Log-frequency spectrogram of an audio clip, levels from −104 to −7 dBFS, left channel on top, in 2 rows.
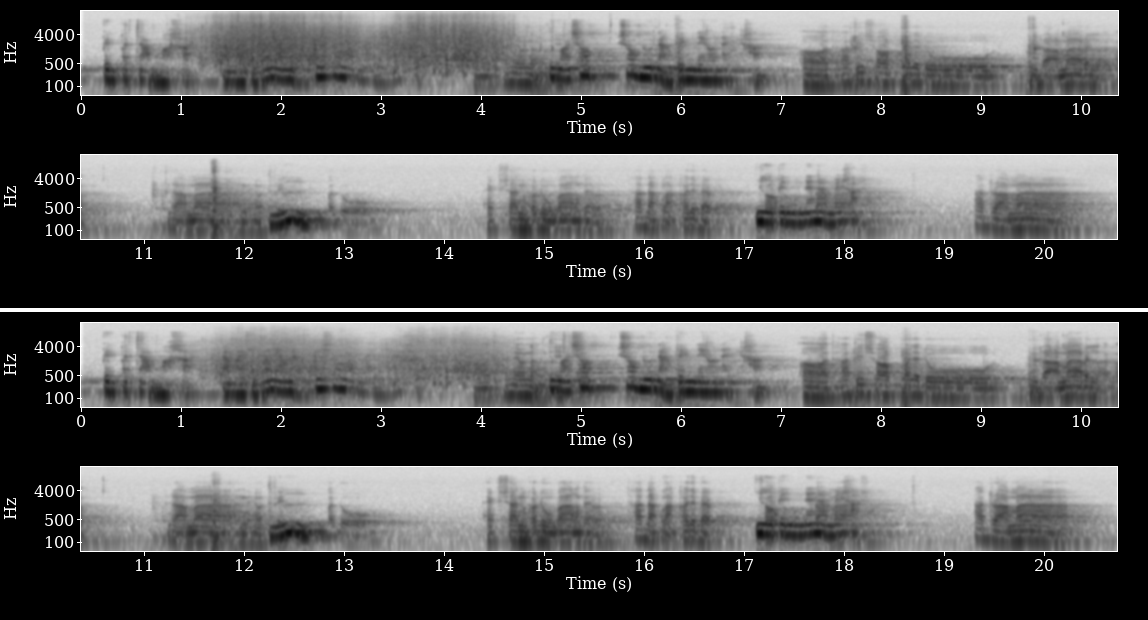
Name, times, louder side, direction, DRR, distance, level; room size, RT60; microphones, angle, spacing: voice 1, 0.2-3.4 4.7-6.9 12.2-12.7 17.1-18.2, equal, ahead, 5 dB, 1.3 m, -23 dB
Water / Splash splatter, 0.9-4.7 5.3-5.4 5.7-5.8, left 8 dB, 90° left, 0.7 m, -29 dB
voice 2, 3.9-5.1 7.2-9.2 9.5-10.4 11.2-12.4 13.0-13.3 14.4-16.7 17.2-17.3 17.7-18.1 19.3-20.2, right 2 dB, 35° right, 7 dB, 1.8 m, -31 dB
sound 1, 5.7-6.7 7.7-8.9 9.4-10.3 11.1-11.9, left 3 dB, 35° left, 0.9 m, -38 dB
27.0 x 25.0 x 8.4 m, 1.4 s
head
